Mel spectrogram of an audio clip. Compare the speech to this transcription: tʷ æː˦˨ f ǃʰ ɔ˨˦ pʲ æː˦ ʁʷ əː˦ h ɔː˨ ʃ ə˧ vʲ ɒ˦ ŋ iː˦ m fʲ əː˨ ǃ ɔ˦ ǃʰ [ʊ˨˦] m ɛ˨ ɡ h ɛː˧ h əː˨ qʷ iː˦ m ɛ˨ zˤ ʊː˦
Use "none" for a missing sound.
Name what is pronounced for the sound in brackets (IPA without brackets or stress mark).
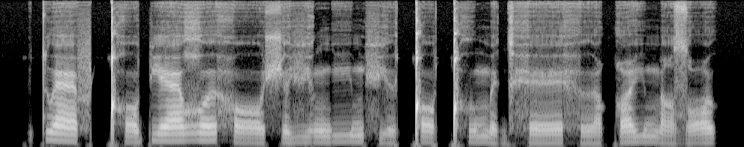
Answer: ʊ˦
